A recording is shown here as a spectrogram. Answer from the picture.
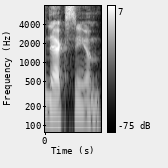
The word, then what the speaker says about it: NXIVM: It's pronounced Nexium, but it the acronym for it is NXIVM.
